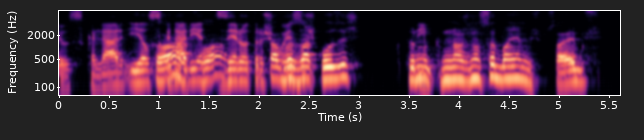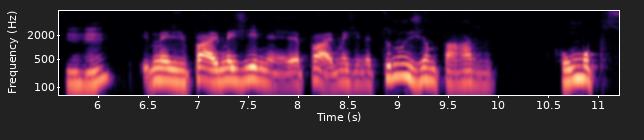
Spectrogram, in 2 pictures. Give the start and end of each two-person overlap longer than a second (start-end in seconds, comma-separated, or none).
0.9-2.6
